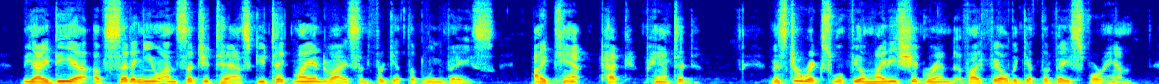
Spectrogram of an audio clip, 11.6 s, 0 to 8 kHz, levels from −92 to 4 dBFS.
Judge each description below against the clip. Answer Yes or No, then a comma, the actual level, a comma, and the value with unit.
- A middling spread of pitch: No, narrow, 2.3 semitones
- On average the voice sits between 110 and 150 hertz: Yes, low, 135 Hz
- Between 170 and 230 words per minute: Yes, average, 185 wpm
